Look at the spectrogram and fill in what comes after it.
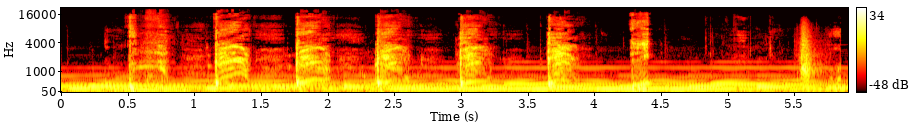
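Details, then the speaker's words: Baboon coughing: a series of short, sharp coughs, about seven in six seconds, over background music. "Beginilah penampakan ketika babun batuk."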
